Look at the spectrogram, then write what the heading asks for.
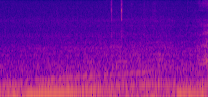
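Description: A car engine rumbles close by as the driver gently accelerates, a steady low drone with a rising tonal hum that holds and then returns, loud and continuous throughout.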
